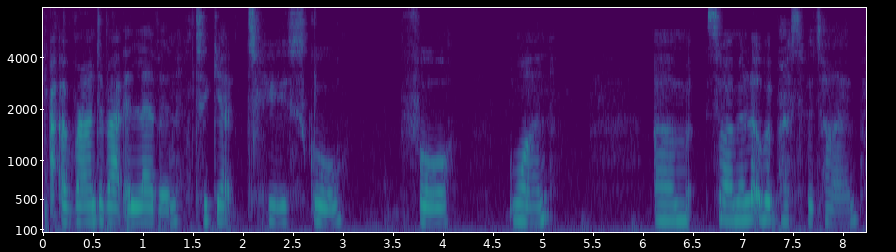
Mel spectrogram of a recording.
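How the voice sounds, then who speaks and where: Young girl rambling thru her grwm, kinda hoarse, lots of likes and ums. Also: medium pitch, poor audio. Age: young adult. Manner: chatty, rambling, lots of fillers. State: slightly hoarse. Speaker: vlogger. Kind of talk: casual get-ready-with-me chat.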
